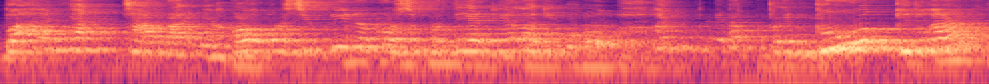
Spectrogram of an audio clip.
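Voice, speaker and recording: A woman preacher, telling stories in an animated, laughing sermon to young people. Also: sits high, fast, over a noisy crowd. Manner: animated storytelling with laughs and acted quotes. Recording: echoey hall, mic from far off.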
